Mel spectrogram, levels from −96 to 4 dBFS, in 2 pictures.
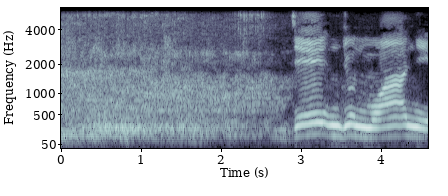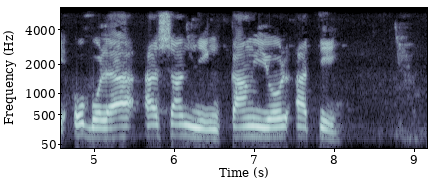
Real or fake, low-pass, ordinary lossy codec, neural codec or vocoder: real; 5.4 kHz; AAC, 48 kbps; none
